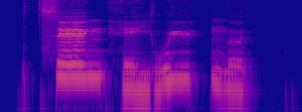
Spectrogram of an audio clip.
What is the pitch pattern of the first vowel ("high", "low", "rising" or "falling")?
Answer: high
